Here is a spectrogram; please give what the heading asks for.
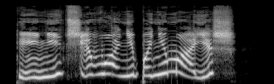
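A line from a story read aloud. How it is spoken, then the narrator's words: Tearful, squirrel. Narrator (Russian): заговорила сквозь слезы белка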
